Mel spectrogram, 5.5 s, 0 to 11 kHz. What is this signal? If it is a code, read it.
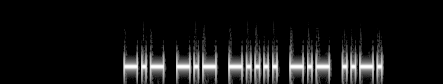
Morse code, heard as a keyed tone, about 22 wpm, 700 Hz. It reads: KK6KF
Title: USA Call Signs - 5 Characters - 22wpm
